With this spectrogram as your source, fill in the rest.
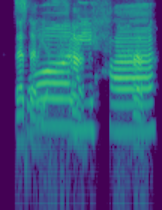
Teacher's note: Makhorijul huruf ha dari tengah tenggorokan.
